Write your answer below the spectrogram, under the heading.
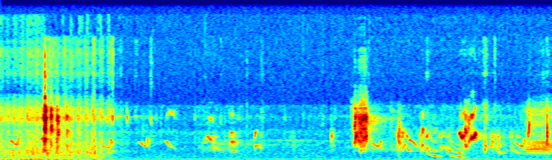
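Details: Australian parrot voice: a burst of noisy chatter opens, then after a short pause a string of sharp chirps, scratchy squeaks and a couple of loud harsh notes.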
